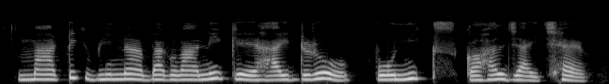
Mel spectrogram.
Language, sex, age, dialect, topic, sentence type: Maithili, female, 25-30, Eastern / Thethi, agriculture, statement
